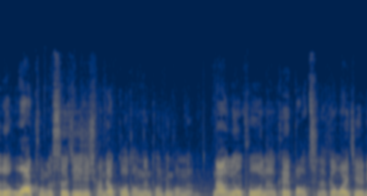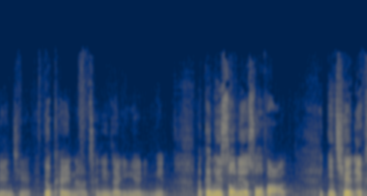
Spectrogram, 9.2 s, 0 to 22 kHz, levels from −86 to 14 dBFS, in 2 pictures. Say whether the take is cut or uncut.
cut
